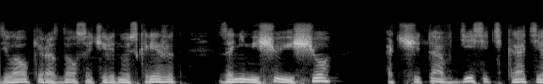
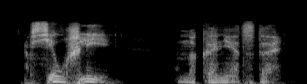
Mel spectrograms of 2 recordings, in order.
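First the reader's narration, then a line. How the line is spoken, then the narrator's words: Relieved exhale. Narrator (Russian): выдохнула Кристина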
